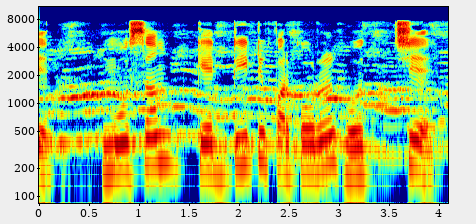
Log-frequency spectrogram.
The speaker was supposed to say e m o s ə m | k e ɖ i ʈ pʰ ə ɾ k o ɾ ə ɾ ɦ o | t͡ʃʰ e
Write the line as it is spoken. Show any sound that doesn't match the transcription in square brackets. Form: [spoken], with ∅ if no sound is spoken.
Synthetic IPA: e m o s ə m | k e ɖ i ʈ [p] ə ɾ k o ɾ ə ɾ ɦ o | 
